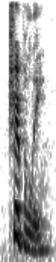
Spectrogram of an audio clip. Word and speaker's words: Tripoli: Tripoli. Like 3 E's in a row.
